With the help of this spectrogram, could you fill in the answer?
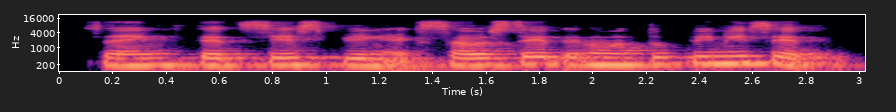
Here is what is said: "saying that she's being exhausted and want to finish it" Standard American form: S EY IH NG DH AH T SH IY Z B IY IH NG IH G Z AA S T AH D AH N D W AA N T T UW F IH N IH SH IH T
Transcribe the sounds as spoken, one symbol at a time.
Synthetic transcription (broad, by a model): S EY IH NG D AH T S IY S B IY IH NG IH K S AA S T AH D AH N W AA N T T UW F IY N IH S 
